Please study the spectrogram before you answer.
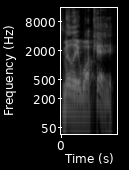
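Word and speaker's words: Milwaukee: American tribes of Wisconsin actually it's pronounced Millie W that's what I imagine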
